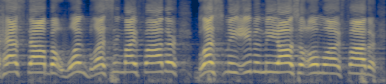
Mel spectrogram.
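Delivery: high, loud begging; pleading cry. A narrator's reading. Esau pleading with his father, high loud weeping plea. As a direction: plead through tears. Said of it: "Esau lifted up his voice and wept".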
